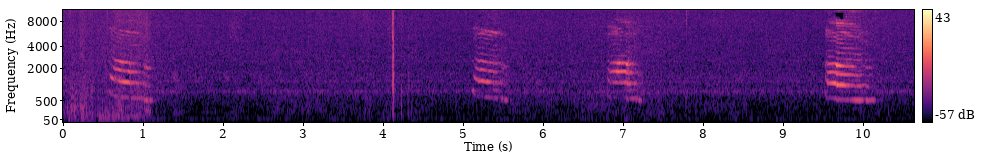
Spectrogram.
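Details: Cat repeating short falling meows, four clear calls spaced two to three seconds apart, the last loudest, with a rustle at the start and a single sharp click midway.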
